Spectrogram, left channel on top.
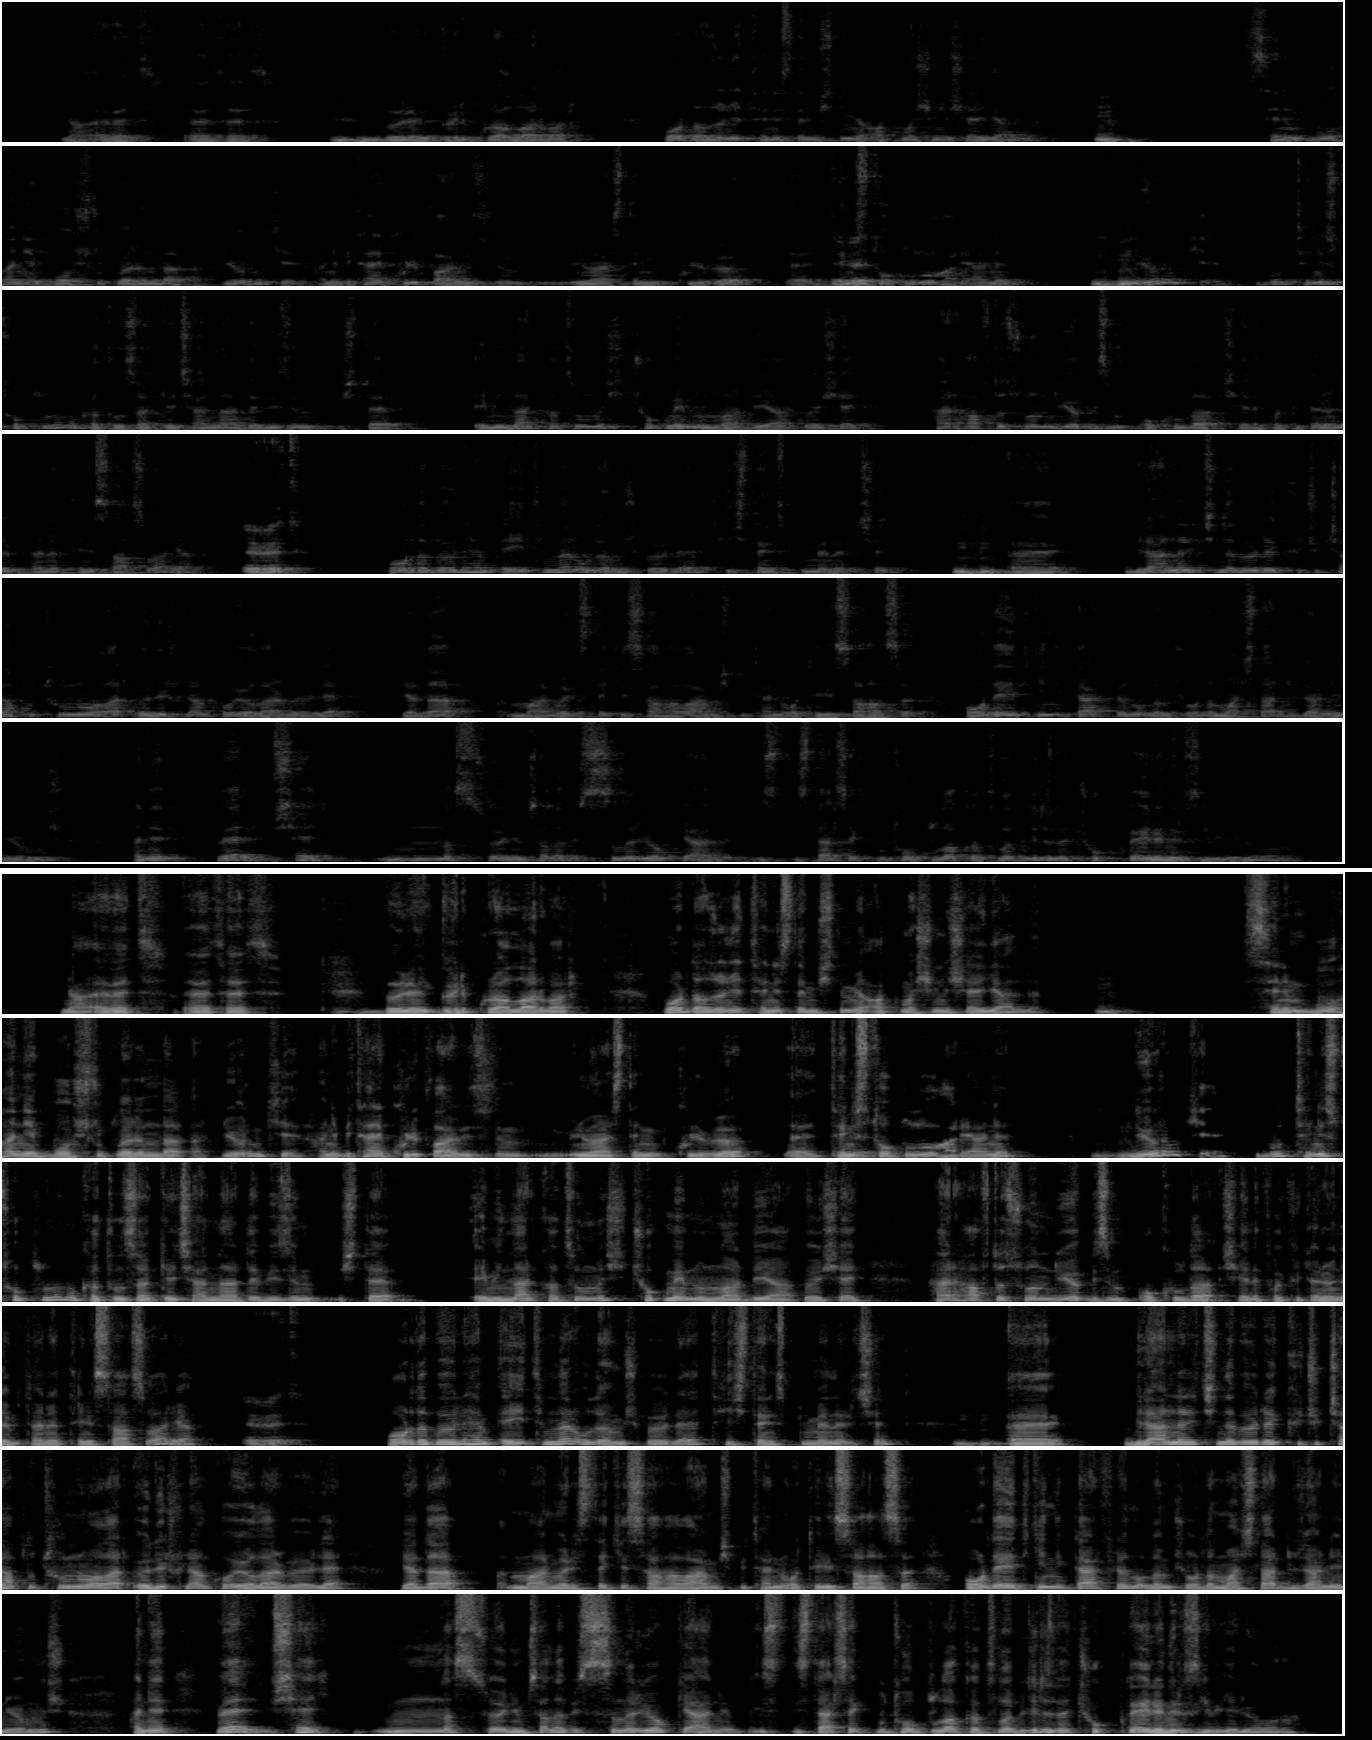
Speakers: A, on the right (about 75°); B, on the left (about 20°).
A: Ya evet, evet, evet.
B: Hı hı.
A: Böyle garip kurallar var. Bu arada az önce tenis demiştim ya aklıma şimdi şey geldi.
B: Hı.
A: Senin bu hani boşluklarında diyorum ki hani bir tane kulüp var bizim üniversitenin kulübü. E, tenis
B: Evet.
A: topluluğu var yani.
B: Hı hı.
A: Diyorum ki bu tenis topluluğuna mı katılsak? Geçenlerde bizim işte Eminler katılmış. Çok memnunlardı ya. Böyle şey her hafta sonu diyor bizim okulda şeyde fakültenin önünde bir tane tenis sahası var ya.
B: Evet.
A: Orada böyle hem eğitimler oluyormuş böyle hiç tenis bilmeyenler için.
B: Hı hı.
A: Ee, bilenler için de böyle küçük çaplı turnuvalar, ödül falan koyuyorlar böyle. Ya da Marmaris'teki saha varmış bir tane otelin sahası. Orada etkinlikler falan oluyormuş. Orada maçlar düzenleniyormuş. Hani ve şey m, nasıl söyleyeyim sana bir sınır yok yani. İs- İstersek bu topluluğa katılabiliriz ve çok da eğleniriz gibi geliyor bana.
